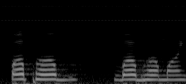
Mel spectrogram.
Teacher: खालच्या व वरच्या ओठांचा उपयोग करून जे वर्ण आपण उच्चारतो त्यालाच ओष्ठ असे म्हणतात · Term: ओष्ठवर्णे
